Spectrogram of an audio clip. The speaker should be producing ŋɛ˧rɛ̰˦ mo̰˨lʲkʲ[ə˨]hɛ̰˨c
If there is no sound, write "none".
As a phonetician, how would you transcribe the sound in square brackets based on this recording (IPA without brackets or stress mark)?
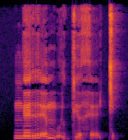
ə˨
